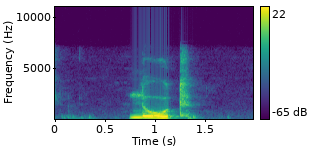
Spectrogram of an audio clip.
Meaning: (noun) 1. groove, slit, slot; rabbet 2. kerf; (proper noun) Nut
- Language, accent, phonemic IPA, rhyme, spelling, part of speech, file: German, Austria, /nuːt/, -uːt, Nut, noun / proper noun, De-at-Nut.ogg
